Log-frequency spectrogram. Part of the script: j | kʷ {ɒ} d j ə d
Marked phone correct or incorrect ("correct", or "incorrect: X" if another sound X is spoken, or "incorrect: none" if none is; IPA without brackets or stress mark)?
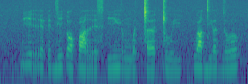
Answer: incorrect: ɑ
